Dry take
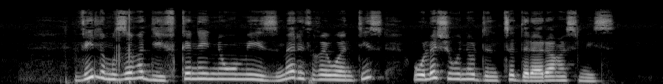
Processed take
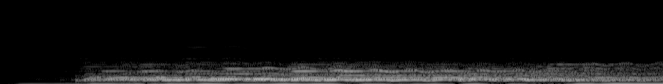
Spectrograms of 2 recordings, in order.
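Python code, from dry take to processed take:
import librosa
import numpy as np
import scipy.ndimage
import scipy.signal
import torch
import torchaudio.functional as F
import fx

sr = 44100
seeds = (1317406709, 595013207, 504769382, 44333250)

p1 = fx.env_lowpass_down(x, sr, base_hz=370.0, full_db=-16.5)
p2 = fx.riaa(p1, sr, side='playback')
p3 = fx.env_lowpass(p2, sr, base_hz=960.0, full_db=-14.5)
p4 = fx.peak_eq(p3, sr, hz=960.0, db=12.5, octaves=0.71)
p5 = fx.level_steps(p4, sr, step_db=20)
p6 = fx.resonator_bank(p5, sr, root=56, chord='minor', decay_s=0.65)
p7 = fx.small_body(p6, sr, hz=(220.0, 720.0, 3700.0), ring_ms=45, db=6)
p8 = p7 + fx.echo_wet_lowpass(p7, sr, ms=511, feedback_pct=61, hz=2700.0, wet_db=-7.5, dry=0)
p9 = fx.rev_freeverb(p8, sr, rt60_s=1.3, hf_ratio=0.95, predelay_ms=0, drr_db=-6.5)
p10 = fx.echo_warbled(p9, sr, ms=354, feedback_pct=40, rate_hz=2.8, cents=97, wet_db=-3.5)
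y = p10 * librosa.db_to_amplitude(-3.5)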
